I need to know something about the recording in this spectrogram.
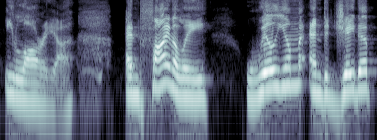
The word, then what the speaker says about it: Hilaria: Hilaria Baldwin with Deanna Chang. She would cut her throat if she heard her name being pronounced like that. It is Ilaria.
